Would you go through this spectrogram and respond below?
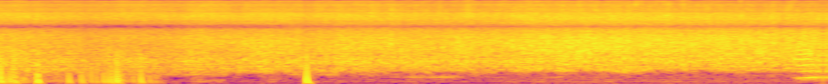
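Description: Onion, tomato, ginger and garlic paste hitting a hot pan for prawn malai curry: a steady, loud sizzling hiss fills the whole clip after a few sharp clatters at the start.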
